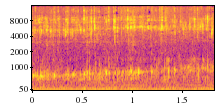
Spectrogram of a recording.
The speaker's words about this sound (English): I didn't really make coffee. I just ran hot water through here. So I want to pour it up into this mason jar. All right. So here we go.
